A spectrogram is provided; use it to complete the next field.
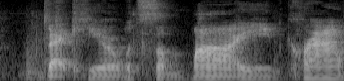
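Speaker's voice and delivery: put-on nasal, pinched-nose voice. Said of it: "I sounded like I have my finger over my nose".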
